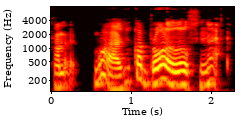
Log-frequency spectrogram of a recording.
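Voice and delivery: chewing while answering; mouth full. Real, not acted. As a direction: speak through a mouthful of bread. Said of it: "Sorry, I'm still eating".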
